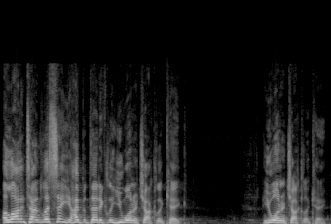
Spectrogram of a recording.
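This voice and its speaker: A man, preaching a lively call-and-response sermon from a church stage. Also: sits high, quick pace. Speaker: pastor. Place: church stage, large room.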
